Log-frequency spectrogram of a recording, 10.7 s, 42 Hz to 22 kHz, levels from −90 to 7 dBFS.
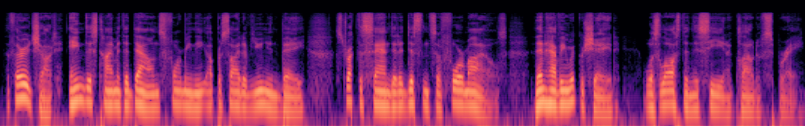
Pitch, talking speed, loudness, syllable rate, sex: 110 Hz, 210 wpm, -19 LUFS, 5.2 syllables/s, male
